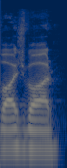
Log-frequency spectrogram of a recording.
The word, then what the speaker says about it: ajvar: Dude, I love ajvar. And for the chatters correcting me on the pronunciation, that's how you say it in Turkish.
